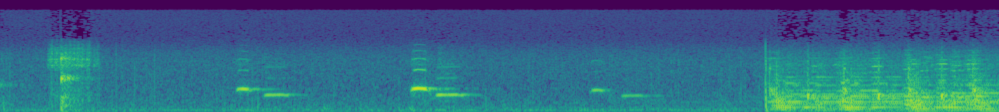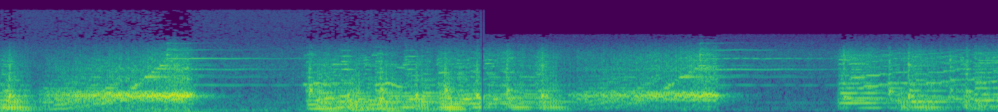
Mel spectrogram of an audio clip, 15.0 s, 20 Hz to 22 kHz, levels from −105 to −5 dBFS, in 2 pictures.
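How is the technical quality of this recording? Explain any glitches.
The recording is clean until 11.10 s, when it changes character for the rest of the clip, most likely because the input switched to a poorer device. A 20 ms silence marks the switch. After it, nothing reaches above 6.1 kHz, so the audio turns dull, drops a few decibels, and sits on a faint new noise floor. A plain filter or bandwidth reduction would change only the top end. Here the gap, level shift and fresh background noise all arrive together.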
